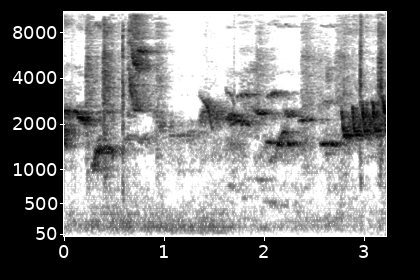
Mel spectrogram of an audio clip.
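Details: Medan-type white-rumped shama, caged, giving brief softer song phrases: a few whistled slurs and scattered chirps with gaps between them.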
